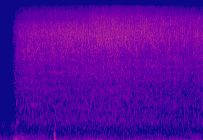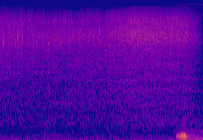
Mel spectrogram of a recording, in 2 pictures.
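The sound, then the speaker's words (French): Sizzling of an omelette frying in a pan, a steady, continuous hiss that holds at an even level for the whole stretch, with no talk. “combinez les deux mélanges dans une poêle et faites une omelette.”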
